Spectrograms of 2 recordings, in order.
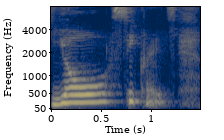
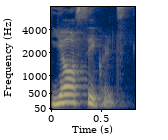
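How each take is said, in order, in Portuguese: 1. A vogal em 'your' é alongada. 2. A vogal em 'your' é encurtada. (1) "alongar um pouco a vogal anterior" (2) "Mas não pode ser"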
